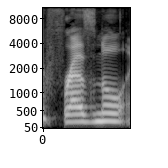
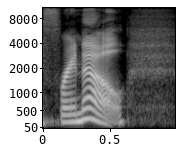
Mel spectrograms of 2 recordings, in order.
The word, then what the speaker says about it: Fresnel: The Lime Rock Lighthouse was an oil-burning lantern with a Fresnel lens, which can be pronounced in about 10 different ways, including Fresnel and Fresnel.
